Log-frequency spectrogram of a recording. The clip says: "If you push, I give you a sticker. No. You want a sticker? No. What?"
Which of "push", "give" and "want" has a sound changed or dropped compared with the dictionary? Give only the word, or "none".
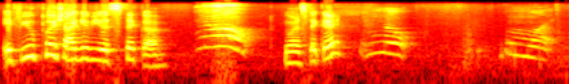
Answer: want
